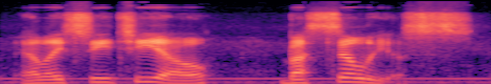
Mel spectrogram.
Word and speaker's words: Lactobacillus: Are you saying V or B? B is in boy, Oh.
